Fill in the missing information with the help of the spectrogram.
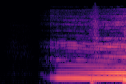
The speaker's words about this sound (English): Sorry, it's a real big yawn there.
